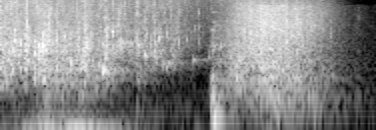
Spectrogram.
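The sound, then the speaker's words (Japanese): Warm water pours over hair during a hair wash while the person wears a yukata, a steady broad trickling hiss with no voices. It breaks briefly near the middle, then resumes strongly and fades away at the end. “ほら、髪を前に下げてごらん。お湯で濡らすから。”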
